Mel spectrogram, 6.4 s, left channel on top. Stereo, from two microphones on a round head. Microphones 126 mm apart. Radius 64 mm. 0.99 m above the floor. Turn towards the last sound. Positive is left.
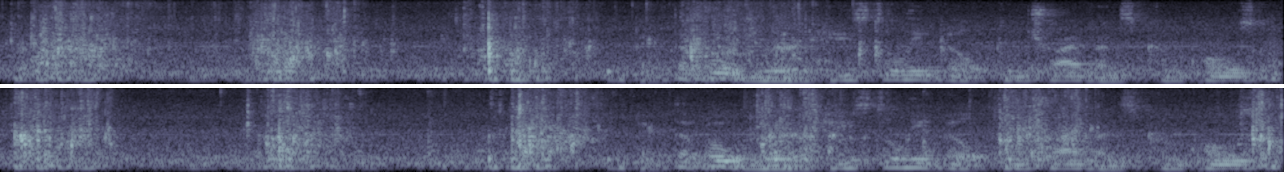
turn(degrees=60)  # may be behind; listen again after turning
